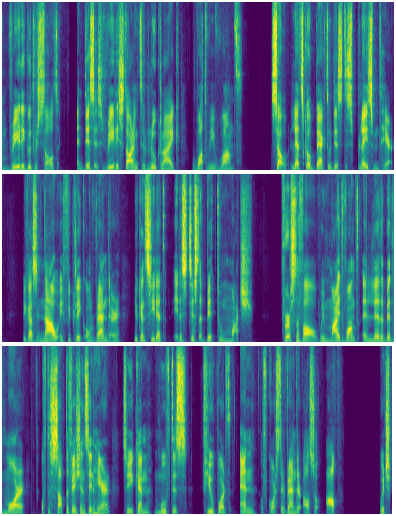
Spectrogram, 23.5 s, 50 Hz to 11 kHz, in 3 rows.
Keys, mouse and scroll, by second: 9.6 click, 14.3-23.4 drag.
